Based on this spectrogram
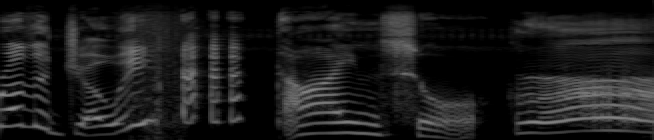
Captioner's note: chuckles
